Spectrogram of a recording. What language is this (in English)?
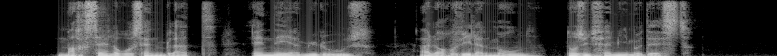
French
